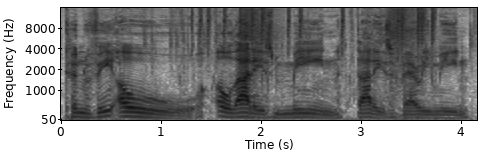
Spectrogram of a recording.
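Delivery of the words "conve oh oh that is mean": ordinary talk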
